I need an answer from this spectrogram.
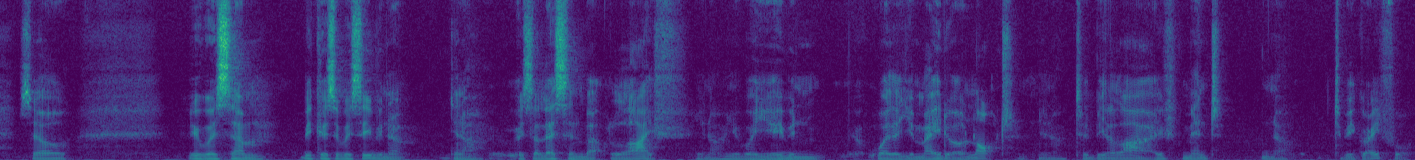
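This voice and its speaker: At a fairly quick pace, a man with an Australian accent and a very deep, low pitch leaves long, frequent pauses, with noticeable background noise behind him. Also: ordinary pitch variation. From Australia, Sydney's western suburbs. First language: Vietnamese. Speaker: entrepreneur. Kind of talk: interview. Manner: halting.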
